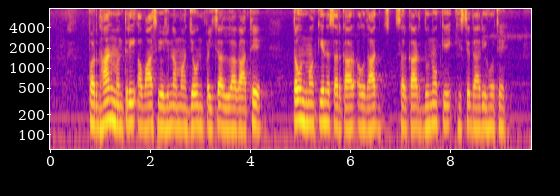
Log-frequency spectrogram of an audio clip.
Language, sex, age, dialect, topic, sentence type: Chhattisgarhi, male, 18-24, Western/Budati/Khatahi, banking, statement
